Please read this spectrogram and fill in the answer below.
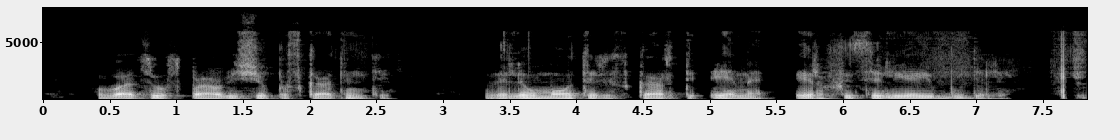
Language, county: Lithuanian, Vilnius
